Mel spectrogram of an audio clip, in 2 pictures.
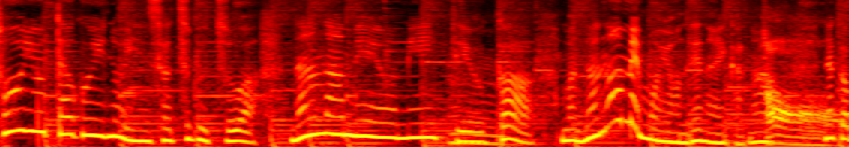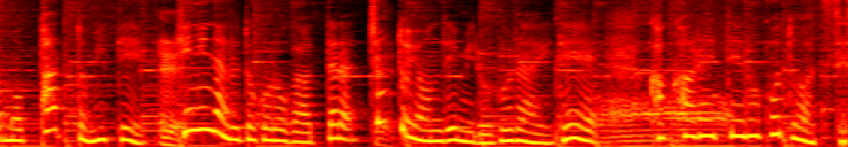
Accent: Kansai, Japan; 一般関西人なのでちょっとボケました。

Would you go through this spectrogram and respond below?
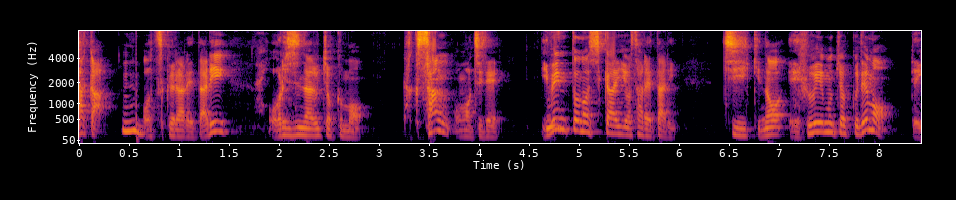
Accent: Osaka, Japan; この生まれ育った大阪の魅力を、

